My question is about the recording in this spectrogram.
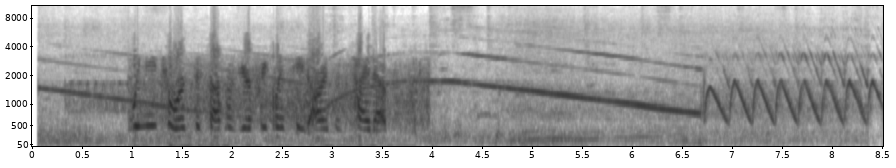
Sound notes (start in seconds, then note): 0.1 police siren wails; 3.8 police siren wails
